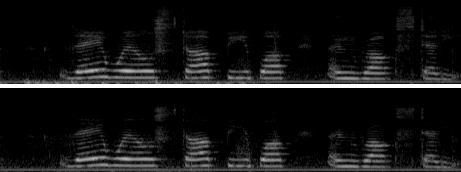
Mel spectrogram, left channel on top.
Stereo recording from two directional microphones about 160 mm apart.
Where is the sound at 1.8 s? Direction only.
Centre (ahead or behind).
